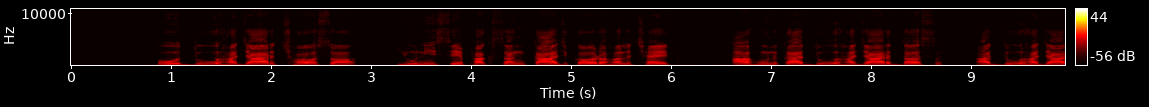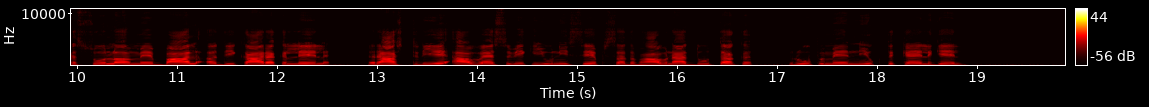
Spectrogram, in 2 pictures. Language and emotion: Maithili, neutral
